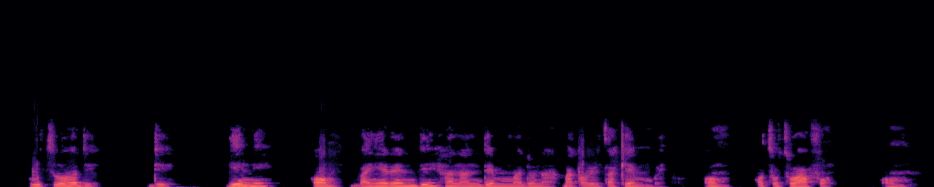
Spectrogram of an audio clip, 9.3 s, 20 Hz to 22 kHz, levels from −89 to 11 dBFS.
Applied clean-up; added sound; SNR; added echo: neural mask model Resemble Enhance denoiser.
